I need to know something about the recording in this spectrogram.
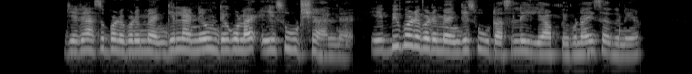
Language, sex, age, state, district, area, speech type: Dogri, female, 30-45, Jammu and Kashmir, Samba, urban, spontaneous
